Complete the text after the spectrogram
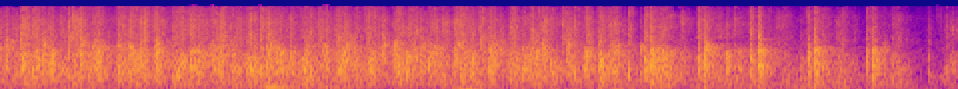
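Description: An audience applauds steadily, a dense wash of many hands clapping at an even loudness that thins out slightly toward the end.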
